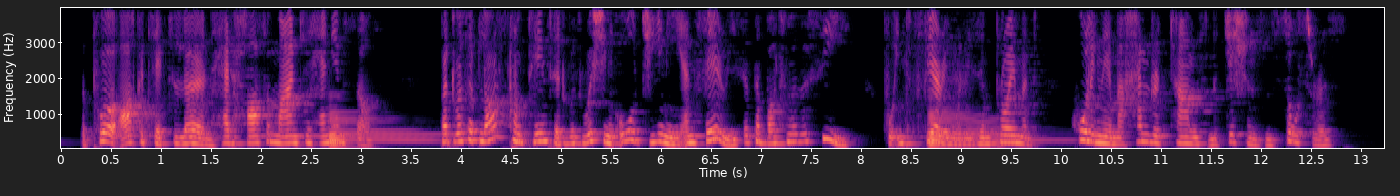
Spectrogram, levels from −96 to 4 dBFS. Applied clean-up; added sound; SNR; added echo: classical method WPE with log-MMSE.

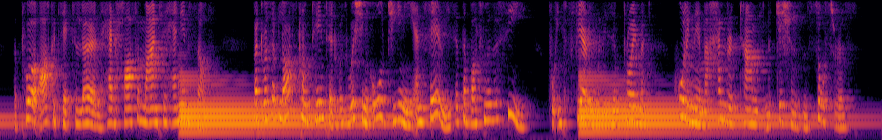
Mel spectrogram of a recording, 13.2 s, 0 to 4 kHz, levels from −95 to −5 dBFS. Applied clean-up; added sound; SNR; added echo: none; Bass guitar; 1 dB; reverberation time 0.5 s.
